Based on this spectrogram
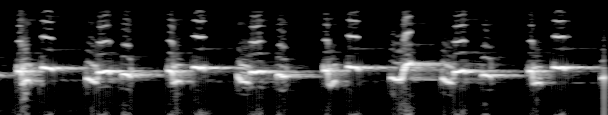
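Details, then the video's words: Yellow-vented bulbul singing 'ropelan' song for training birds: short bubbly phrases of two or three clear, slurred notes repeated roughly every half second, bright and liquid throughout. "Kicau Trucuk Ropelan Panjang Ngelituk Tanpa jeda buat Masteran"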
